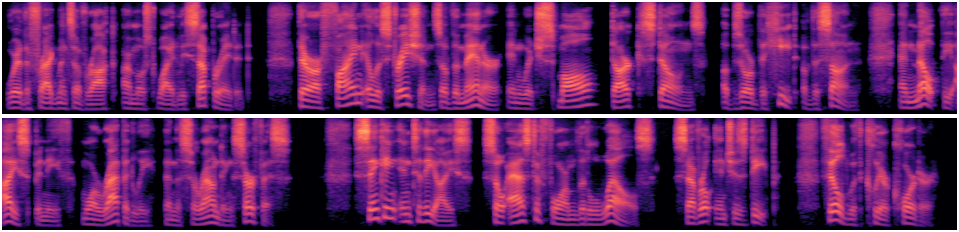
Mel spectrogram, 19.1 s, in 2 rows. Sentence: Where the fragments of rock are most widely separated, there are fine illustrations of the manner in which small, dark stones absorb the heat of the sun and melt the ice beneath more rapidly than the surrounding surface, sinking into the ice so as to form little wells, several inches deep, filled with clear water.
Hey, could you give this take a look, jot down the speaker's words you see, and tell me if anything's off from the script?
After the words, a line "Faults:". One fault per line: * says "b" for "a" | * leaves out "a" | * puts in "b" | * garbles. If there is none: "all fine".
Where the fragments of rock are most widely separated, there are fine illustrations of the manner in which small, dark stones absorb the heat of the sun and melt the ice beneath more rapidly than the surrounding surface, sinking into the ice so as to form little wells, several inches deep, filled with clear quarter.
Faults:
* says "quarter" for "water"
